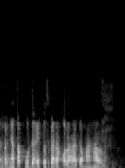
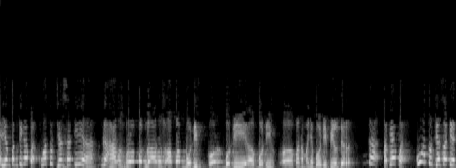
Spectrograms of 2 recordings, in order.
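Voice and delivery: ordinary talk

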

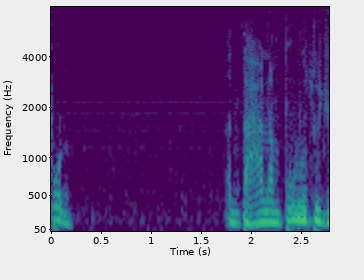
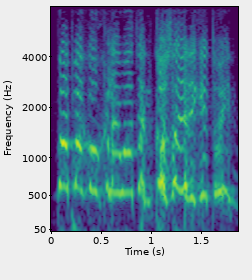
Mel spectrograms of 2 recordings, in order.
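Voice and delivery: high, loud tearful whining; whiny crybaby; 12 dB louder than usual. Retold or imitated. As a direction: mimic a sobbing complainer, hammed-up. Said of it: "marahin orang cengeng". (menirukan orang cengeng yang merengek sambil menangis)

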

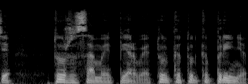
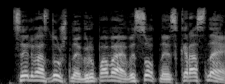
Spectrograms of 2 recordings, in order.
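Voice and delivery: rattling off; 10 semitones higher, 8 dB louder than usual. Acted. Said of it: "затараторил по новой".

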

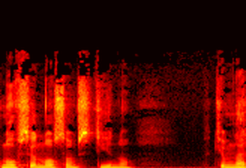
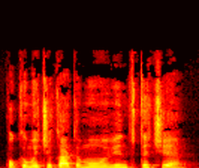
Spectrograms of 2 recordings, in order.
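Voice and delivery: high, fast, loud urging; impatient; 9 semitones higher, 6 dB louder than usual. A narrator's reading. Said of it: "скрикнув Кокона".

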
